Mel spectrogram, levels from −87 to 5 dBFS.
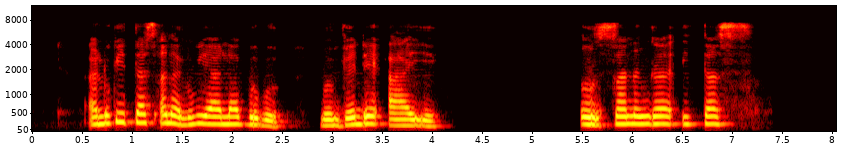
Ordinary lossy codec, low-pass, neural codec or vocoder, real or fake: AAC, 48 kbps; 7.2 kHz; codec, 16 kHz, 16 kbps, FunCodec, trained on LibriTTS, 50 frames a second; fake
